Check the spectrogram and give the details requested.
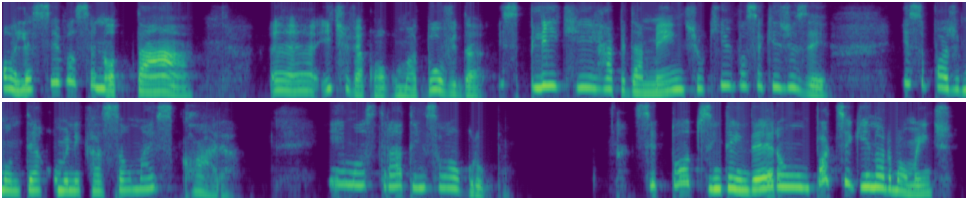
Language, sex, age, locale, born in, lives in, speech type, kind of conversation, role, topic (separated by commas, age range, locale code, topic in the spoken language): Portuguese, female, 30-34, pt-BR, Brazil, Portugal, read, expert-assistant, expert, O que faz mais diferença na hora de se adaptar ao jeito que as pessoas falam em cada região do Brasil?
